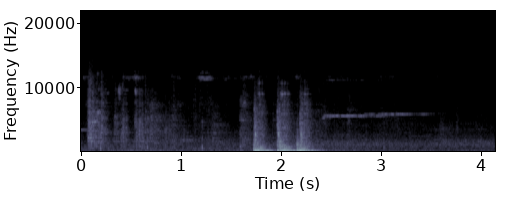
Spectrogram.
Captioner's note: banging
